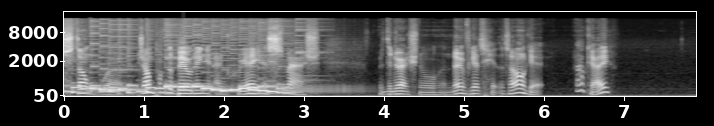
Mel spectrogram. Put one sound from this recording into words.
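Bright beeping chiptune music plays, then stops.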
